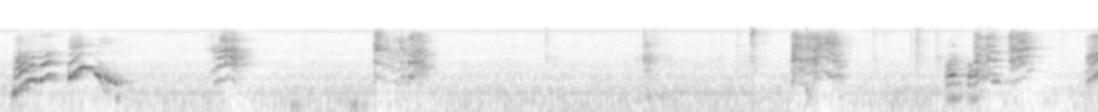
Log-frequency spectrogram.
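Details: Captive red-fronted macaw chattering at its owner in a bathroom, giving bursts of harsh wavering syllables every second or two, separated by quiet gaps with faint room hum.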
